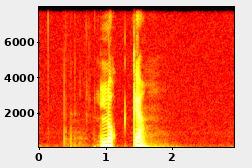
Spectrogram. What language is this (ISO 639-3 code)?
swe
